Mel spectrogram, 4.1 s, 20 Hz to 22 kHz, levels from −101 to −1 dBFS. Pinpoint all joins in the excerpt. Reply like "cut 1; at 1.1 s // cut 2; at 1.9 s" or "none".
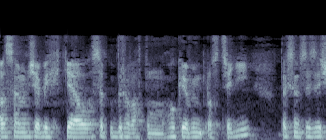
cut 1; at 1.3 s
